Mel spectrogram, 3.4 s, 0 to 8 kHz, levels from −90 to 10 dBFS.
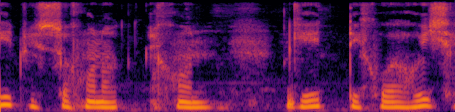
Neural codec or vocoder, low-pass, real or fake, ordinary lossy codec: vocoder, 44.1 kHz, 128 mel bands every 512 samples, BigVGAN v2; 7.2 kHz; fake; none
